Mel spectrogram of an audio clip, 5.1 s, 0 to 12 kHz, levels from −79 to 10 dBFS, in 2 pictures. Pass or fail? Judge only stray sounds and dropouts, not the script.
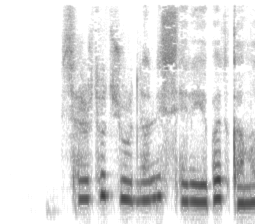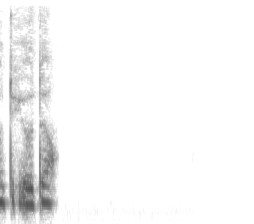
pass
